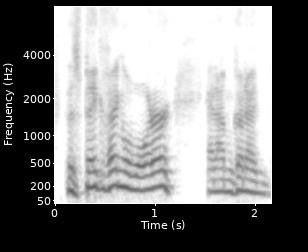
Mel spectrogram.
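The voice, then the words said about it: Philadelphia accent. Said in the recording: “that's my Philly accent. Did you notice that, Mike? Water.”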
